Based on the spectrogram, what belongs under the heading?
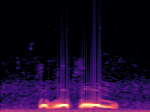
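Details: ['Spotted dove female calling to stir males: two close, deep coos, the first dipping in the middle, the second longer, grainy and falling away, on a quiet background.']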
